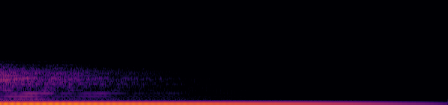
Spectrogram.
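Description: Tail of an electronic intro sting: a deep, wavering bass drone whose higher overtones die away about two seconds in, the low tone itself fading out toward the end.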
